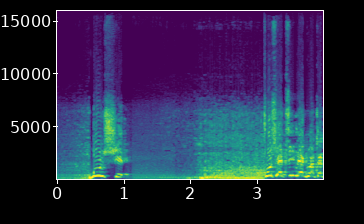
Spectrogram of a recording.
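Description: A man's voice repeating a short phrase: a brief burst about half a second in, and more from about three seconds in. Between them is a quieter stretch of low steady hum and hiss.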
